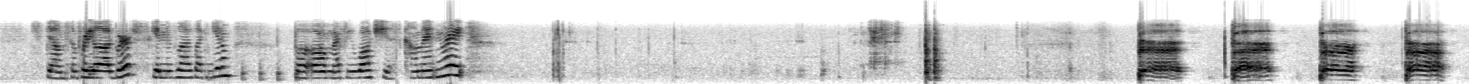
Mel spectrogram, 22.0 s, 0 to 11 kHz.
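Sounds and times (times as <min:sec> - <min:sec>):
man burping loudly: 0:17.0 - 0:21.8.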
